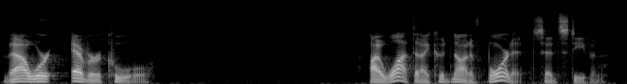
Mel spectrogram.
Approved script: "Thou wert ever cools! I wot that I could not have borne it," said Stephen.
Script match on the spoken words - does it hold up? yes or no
no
